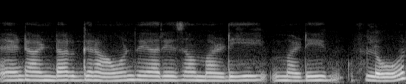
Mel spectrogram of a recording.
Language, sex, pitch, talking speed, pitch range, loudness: English, female, 190 Hz, 105 wpm, 185-195 Hz, -15 LUFS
